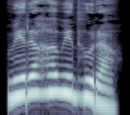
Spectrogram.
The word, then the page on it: ವಿರಹವಿಧುರ: viraha vidhura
